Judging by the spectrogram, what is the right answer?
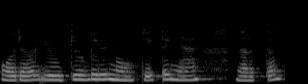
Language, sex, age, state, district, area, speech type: Malayalam, female, 18-30, Kerala, Kannur, urban, spontaneous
